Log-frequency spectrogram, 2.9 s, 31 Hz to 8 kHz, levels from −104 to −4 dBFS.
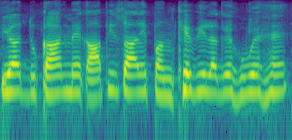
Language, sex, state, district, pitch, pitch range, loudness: Hindi, male, Jharkhand, Deoghar, 205 Hz, 195-210 Hz, -17 LUFS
